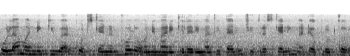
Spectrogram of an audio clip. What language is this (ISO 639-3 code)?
guj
